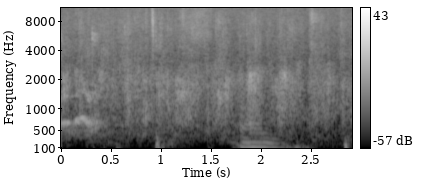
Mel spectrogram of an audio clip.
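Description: An audience applauds, with a steady wash of clapping filling all three seconds at a moderate level, and a short voice sounds briefly through it partway along.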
